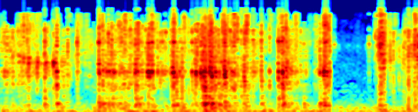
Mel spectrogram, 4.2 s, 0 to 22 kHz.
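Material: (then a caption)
Soap. Small purple and green glittery dry soap rolls, solid and brittle, are crushed between fingers into flakes. It makes a dense, bright, crisp crunching and crackling with a main tone around 1.6 kHz, briefly going quiet near 3.5 seconds before the crunching resumes.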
